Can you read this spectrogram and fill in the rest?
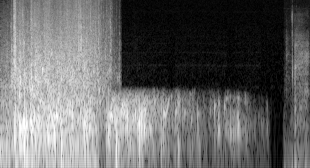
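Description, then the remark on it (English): A loud splash as a person doing a cannonball jump plunges into water, followed by muffled, bubbling underwater gurgles that fade out, then a brief final slosh. “Cannonball!”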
